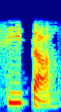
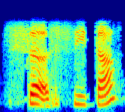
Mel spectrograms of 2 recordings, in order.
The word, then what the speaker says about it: Sita: No, so Lord Krishna's, Lord Rama's wife, her name is Sita. Sita. And Shita is different. It's completely different.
